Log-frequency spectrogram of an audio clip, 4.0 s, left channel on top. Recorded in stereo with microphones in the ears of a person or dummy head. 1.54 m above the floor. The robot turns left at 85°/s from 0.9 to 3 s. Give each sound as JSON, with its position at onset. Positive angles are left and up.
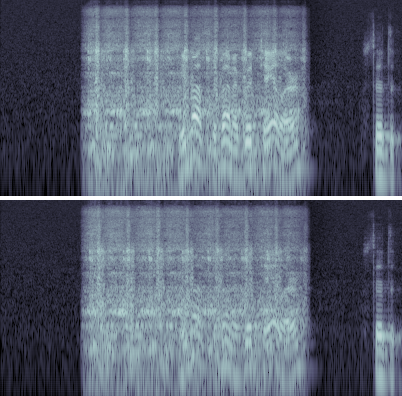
{"t": 1.8, "sound": "a man speaking", "azimuth_deg": 115, "distance_m": 1.2}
